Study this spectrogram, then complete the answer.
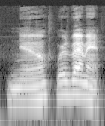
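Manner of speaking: ordinary talk, nothing marked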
